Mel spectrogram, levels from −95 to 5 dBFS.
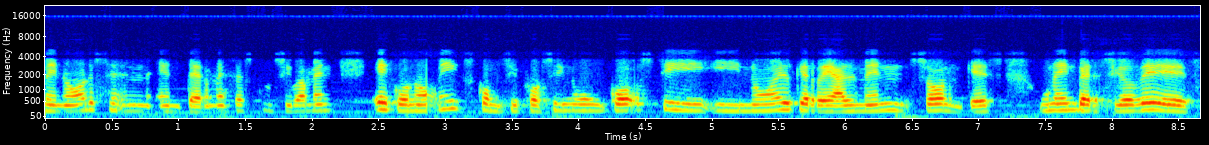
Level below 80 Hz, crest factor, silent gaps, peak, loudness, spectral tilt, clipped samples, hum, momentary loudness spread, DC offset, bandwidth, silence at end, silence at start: -62 dBFS; 18 dB; none; -2 dBFS; -20 LUFS; -7.5 dB/octave; under 0.1%; none; 13 LU; under 0.1%; 16.5 kHz; 0.05 s; 0 s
